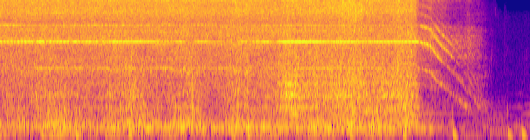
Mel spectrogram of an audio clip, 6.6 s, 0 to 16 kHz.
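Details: Ryobi 1600 PSI electric pressure washer: even motor drone under steady spray hiss, pitch falling away as the trigger releases; pump and motor healthy, normal operation.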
